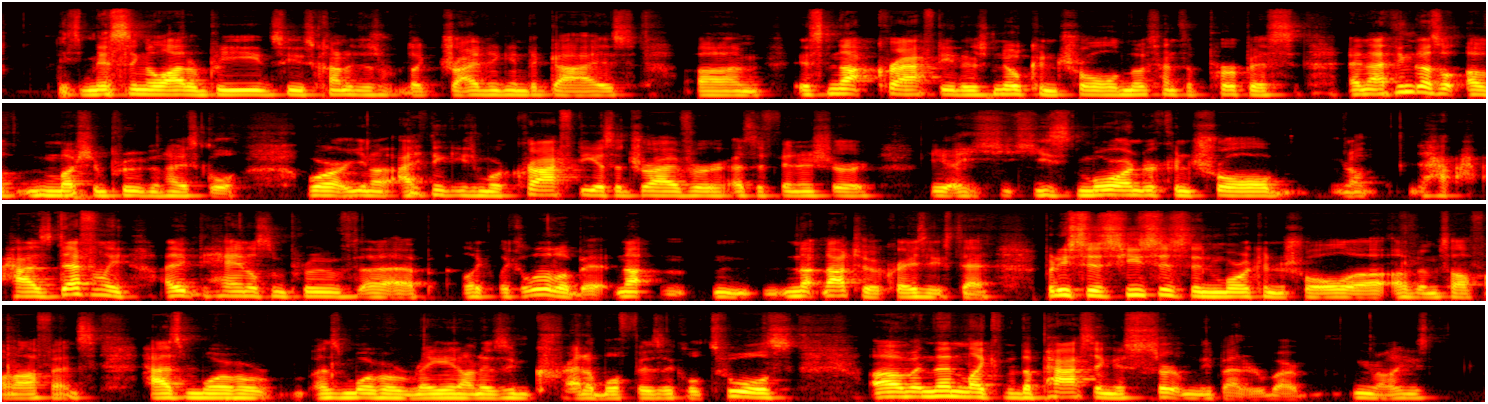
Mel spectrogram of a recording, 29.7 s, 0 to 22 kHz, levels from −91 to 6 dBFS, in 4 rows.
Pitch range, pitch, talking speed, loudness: 125-145 Hz, 135 Hz, 235 wpm, -23 LUFS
